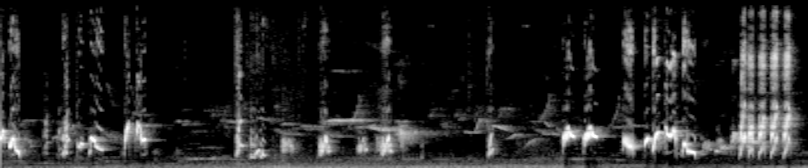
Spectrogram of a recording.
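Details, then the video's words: Red-whiskered bulbul delivering lure song to attract wild birds: scattered short chirps and warbled notes, building to a quick run of looping whistles near the end. "Chào mào mồi gọi bổi không tạp âm, tiếng chào mào mồi gọi là đến"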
